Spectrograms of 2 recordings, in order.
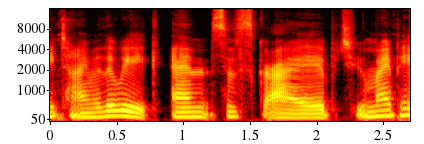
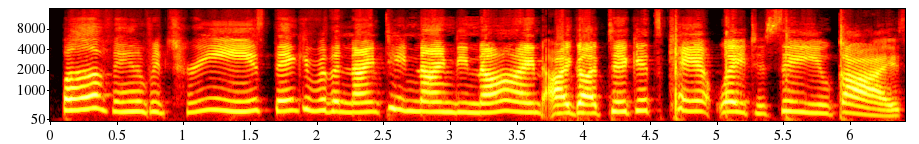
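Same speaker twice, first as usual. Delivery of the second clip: put-on fan voice; 8 semitones higher, 7 dB louder than usual. Reading a fan message in voice.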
